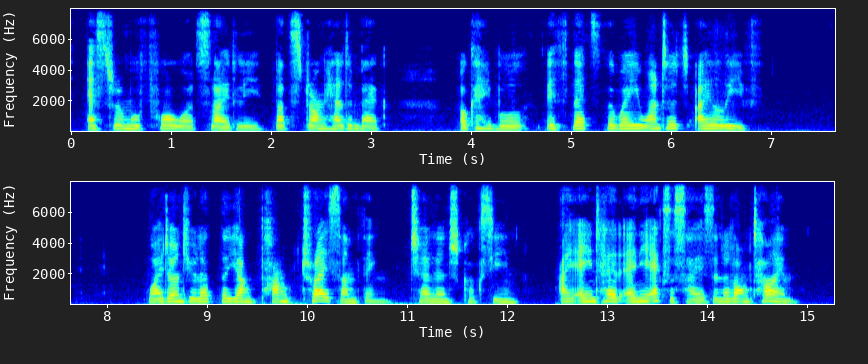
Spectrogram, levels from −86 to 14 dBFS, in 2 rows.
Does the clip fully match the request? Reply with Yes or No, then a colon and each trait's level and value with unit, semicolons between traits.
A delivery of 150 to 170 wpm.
Yes: average, 155 wpm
